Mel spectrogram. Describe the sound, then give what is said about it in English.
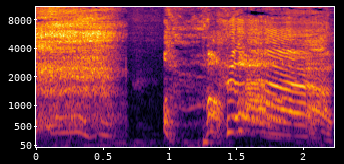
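A person snorts vodka up the nose, giving a harsh, breathy nasal rush that cuts off abruptly, then coughing and strained, throaty groans. “You feel the impact of the vodka right when it goes in your nose.”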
